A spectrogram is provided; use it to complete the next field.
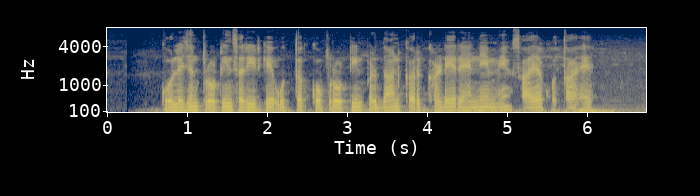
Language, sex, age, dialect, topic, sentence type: Hindi, male, 18-24, Hindustani Malvi Khadi Boli, agriculture, statement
